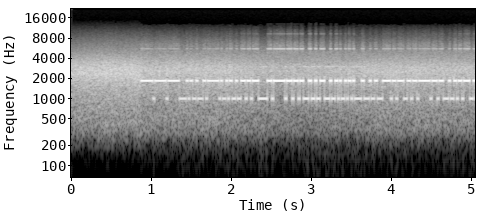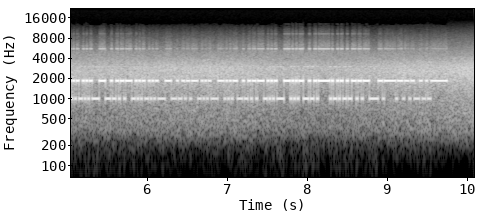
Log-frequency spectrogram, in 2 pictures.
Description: RTTY (45.45 baud, 850 Hz shift), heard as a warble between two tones, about 1420 Hz centre, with radio static. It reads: DL5QAL DE M0Q 449 449 496 496 DL5QAL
